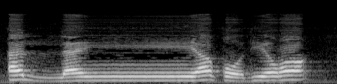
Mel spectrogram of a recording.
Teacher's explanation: نون ساکن کے بعد جب لام آئے تو یہاں ادغام کرتے ہیں لیکن بغیر غنہ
